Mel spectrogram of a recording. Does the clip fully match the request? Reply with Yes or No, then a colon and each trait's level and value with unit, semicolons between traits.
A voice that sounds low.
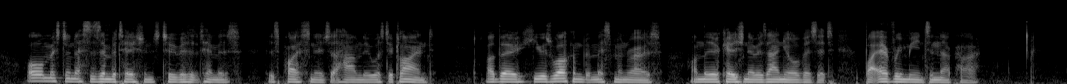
Yes: low, 115 Hz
